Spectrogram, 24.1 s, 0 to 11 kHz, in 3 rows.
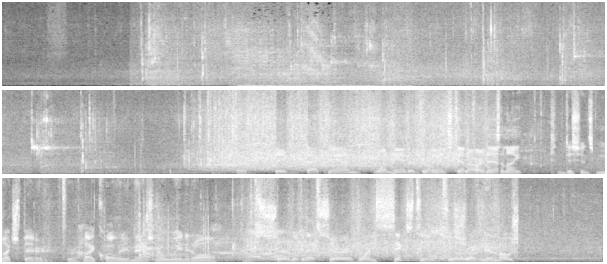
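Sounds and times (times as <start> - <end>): crowd hum: 3.0 - 5.6
low rumble: 3.0 - 5.6.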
